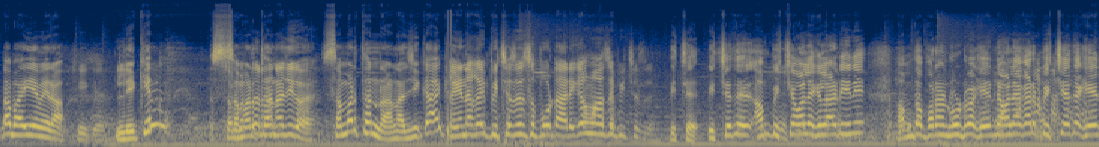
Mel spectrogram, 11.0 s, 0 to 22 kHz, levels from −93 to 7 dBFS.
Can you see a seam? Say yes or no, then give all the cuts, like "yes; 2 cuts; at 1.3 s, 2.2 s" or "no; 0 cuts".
yes; 1 cut; at 4.4 s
